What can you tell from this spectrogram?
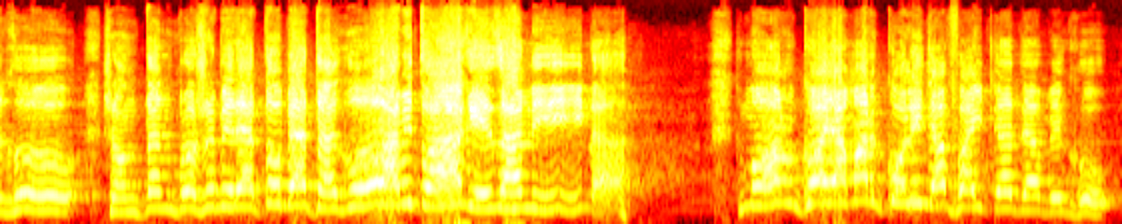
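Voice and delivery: high, loud cry of labour pain; screaming in pain. Acted. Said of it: "চিৎকার দিয়ে বলছে".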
